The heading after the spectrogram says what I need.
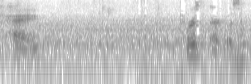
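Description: Bright and forceful in tone, a woman keeps a measured pace as she cooks at home and chats in a loose, playful way, thinking aloud for her vlog. The kitchen is noisy, with food sizzling.

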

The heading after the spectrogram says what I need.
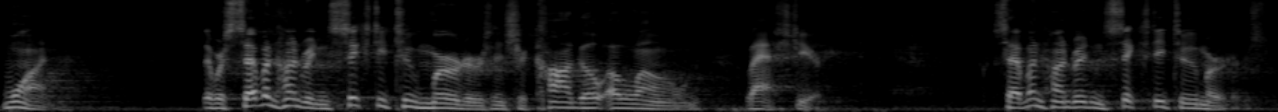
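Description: An older pastor with a Southern US accent delivers a lively sermon from a large stage, pacing and gesturing as he drives home rhetorical questions. His mid-pitched voice rings out with the long reverb of a big sanctuary. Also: a little slow.

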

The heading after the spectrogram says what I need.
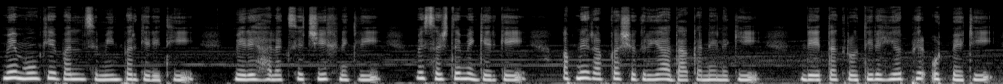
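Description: A woman's voice: fairly high pitch, fairly even intonation, dark tone. Dramatic woman narrating horror. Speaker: storyteller. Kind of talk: scripted first-person horror narration. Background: faint music.

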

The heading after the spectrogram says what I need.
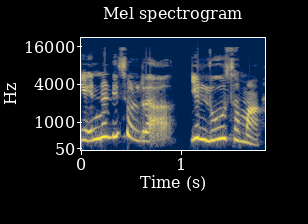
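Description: A woman's voice: very high-pitched, measured pace, dry recording, clean studio sound, voice pushed up. A woman voicing a bewildered, fretful mother in a cartoon dub, wailing and exclaiming.

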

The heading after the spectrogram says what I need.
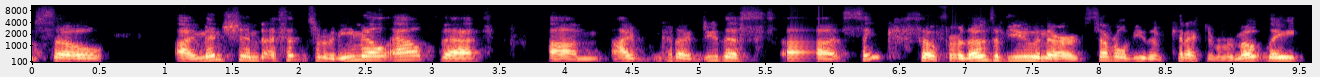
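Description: Wearing a face mask and still recovering from a cold, a higher-voiced male university lecturer gives an informal, halting introduction to his course in a lecture classroom. His tone is darkish, with no echo, and the recording comes across slightly dull and muffled.

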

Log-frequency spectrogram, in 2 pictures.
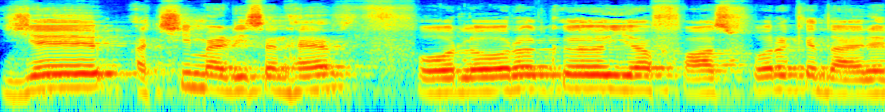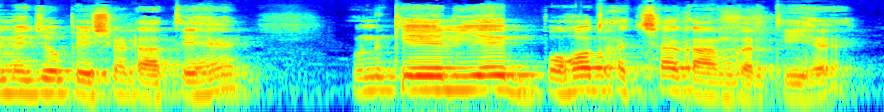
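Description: A man in his thirties, a homeopathic practitioner, explaining a medicine to camera in a measured way with frequent fillers, in a small room. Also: on the high side, warm tone. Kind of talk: educational talk to camera. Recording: echoey room.

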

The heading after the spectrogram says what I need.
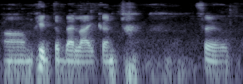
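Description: A man chatting casually to his phone camera for a vlog, relaxed and full of ums, with a small laugh now and then. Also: lowish voice, unhurried. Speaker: vlogger. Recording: noisy street phone recording.

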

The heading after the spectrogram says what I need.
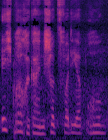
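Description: Game role: a protective sister, soft and earnest, light background noise. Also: female voice, on the low side, fairly even intonation, a little slow. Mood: gentle.

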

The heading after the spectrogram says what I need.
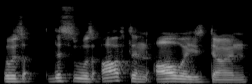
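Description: A man's voice: mid-range voice, a little slow. A man giving a university lecture in a conversational way, often checking in with "right?" and using a sarcastic tone. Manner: conversational, frequent tag question "right?".

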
